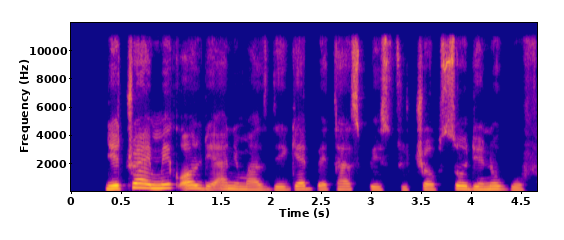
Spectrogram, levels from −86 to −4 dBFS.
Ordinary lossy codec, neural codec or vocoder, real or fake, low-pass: none; none; real; 10.8 kHz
